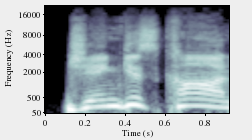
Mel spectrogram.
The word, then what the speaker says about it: Genghis Khan: Genghis Khan is how you say it, you fucking idiots.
